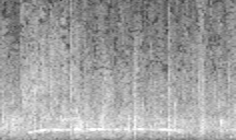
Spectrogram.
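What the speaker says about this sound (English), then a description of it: "And this is the kind of applause is needed for hands are red." A live event audience claps fast and hard in sustained, dense applause that stays loud and steady throughout, with a faint whistle-like tone briefly riding over it.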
